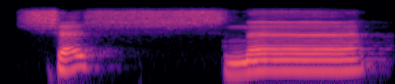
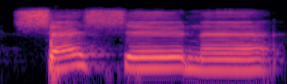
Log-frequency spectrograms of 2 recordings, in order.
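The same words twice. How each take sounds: First: The middle sh sound flows smoothly without bouncing. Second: The middle sh sound bounces with a release. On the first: The speaker calls it right. "tidak memantul tapi shashna" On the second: The speaker calls it wrong. "pastikan tidak shashna"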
